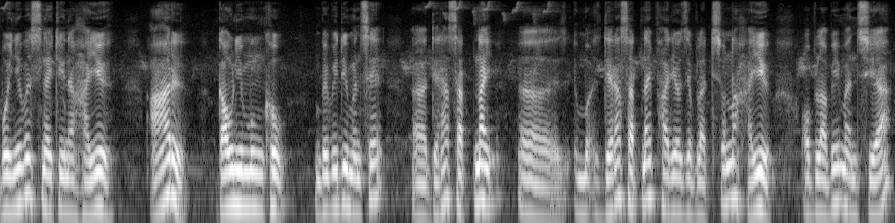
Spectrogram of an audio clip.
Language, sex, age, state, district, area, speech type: Bodo, male, 30-45, Assam, Udalguri, rural, spontaneous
